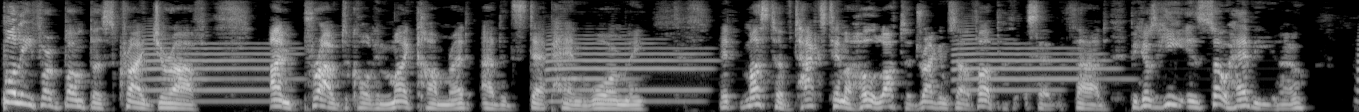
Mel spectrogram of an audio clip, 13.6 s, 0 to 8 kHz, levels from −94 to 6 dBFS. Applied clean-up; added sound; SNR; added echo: classical method Wiener filter.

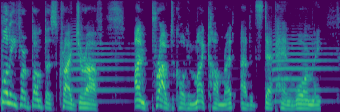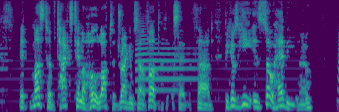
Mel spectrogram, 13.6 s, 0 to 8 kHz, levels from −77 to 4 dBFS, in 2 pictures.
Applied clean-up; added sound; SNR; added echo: classical method spectral subtraction.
